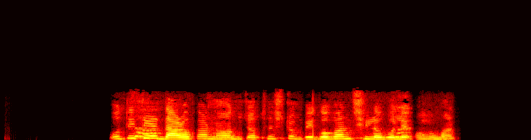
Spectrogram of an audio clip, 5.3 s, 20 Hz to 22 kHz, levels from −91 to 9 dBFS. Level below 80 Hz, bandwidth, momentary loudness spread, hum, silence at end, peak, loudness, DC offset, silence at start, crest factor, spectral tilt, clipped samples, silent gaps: -66 dBFS; 8.2 kHz; 14 LU; none; 0.75 s; -2 dBFS; -19 LUFS; under 0.1%; 1.1 s; 18 dB; -3.5 dB/octave; under 0.1%; none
